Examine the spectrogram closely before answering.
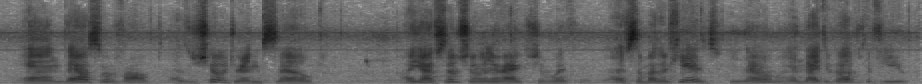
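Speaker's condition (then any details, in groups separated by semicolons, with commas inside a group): Spinal muscular atrophy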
